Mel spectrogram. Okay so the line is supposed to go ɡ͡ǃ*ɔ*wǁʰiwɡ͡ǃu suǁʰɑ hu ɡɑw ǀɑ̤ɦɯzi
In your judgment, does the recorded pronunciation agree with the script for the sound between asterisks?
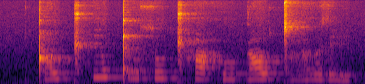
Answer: no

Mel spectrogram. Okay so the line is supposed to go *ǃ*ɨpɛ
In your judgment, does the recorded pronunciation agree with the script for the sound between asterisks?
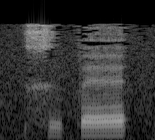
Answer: no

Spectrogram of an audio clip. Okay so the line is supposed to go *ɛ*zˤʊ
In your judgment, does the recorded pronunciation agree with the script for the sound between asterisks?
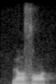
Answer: no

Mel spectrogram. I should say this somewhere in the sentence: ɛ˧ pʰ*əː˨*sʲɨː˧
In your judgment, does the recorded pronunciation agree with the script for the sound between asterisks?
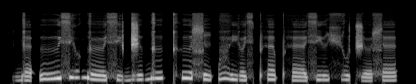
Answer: no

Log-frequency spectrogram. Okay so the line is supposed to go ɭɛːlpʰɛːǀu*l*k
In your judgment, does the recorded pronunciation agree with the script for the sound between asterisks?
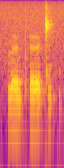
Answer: no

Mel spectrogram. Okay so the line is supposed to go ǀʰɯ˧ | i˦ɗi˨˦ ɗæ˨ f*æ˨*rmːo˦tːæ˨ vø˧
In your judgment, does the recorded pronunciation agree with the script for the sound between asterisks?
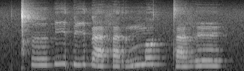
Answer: yes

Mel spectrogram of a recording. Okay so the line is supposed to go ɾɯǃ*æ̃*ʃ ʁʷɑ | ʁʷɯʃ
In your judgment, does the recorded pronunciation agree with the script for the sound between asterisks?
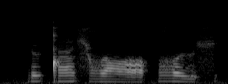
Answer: yes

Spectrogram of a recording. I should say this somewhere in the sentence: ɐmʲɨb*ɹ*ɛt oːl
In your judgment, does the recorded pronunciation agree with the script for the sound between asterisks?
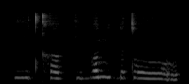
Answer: no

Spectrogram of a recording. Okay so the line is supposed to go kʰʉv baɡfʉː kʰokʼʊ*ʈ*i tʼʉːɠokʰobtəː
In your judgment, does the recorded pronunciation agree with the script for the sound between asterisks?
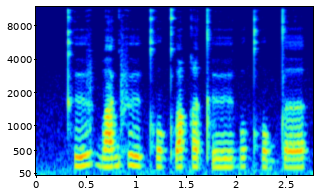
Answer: no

